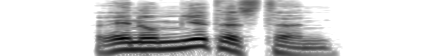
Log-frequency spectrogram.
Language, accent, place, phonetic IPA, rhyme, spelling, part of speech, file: German, Germany, Berlin, [ʁenɔˈmiːɐ̯təstn̩], -iːɐ̯təstn̩, renommiertesten, adjective, De-renommiertesten.ogg
- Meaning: 1. superlative degree of renommiert 2. inflection of renommiert: strong genitive masculine/neuter singular superlative degree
